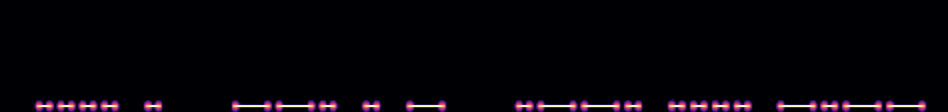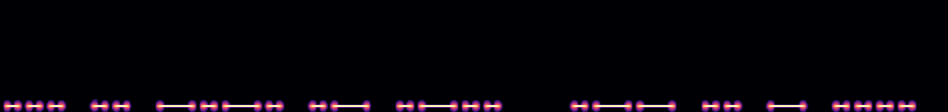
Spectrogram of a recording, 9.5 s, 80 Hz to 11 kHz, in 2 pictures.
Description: Morse code, heard as a keyed tone, about 22 wpm, 700 Hz. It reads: HE GET PHYSICAL WITH
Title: Sentences from Top 1000 Words - Review Part 4 - 22wpm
